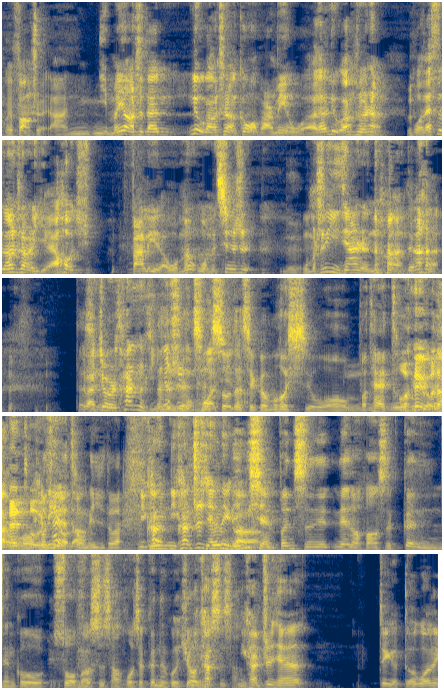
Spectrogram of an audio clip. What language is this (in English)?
Chinese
